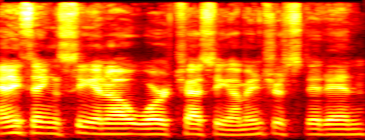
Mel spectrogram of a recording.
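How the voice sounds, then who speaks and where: On a very clean recording with a silent background, a man of medium pitch speaks at a moderate pace. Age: 60s. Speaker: model train hobbyist. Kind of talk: casual video tour. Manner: relaxed, hesitant with many fillers.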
